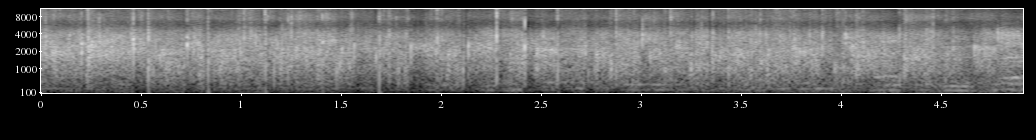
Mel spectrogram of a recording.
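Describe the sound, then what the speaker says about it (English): Audience applause following a geoscience lecture on radioactive waste, a dense steady patter of clapping filling the room for several seconds with some voices mixed in. "Let us give him a big clap."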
